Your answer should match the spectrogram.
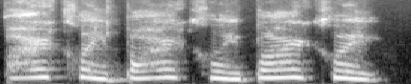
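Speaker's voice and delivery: high shrieking Barkley calls; imitated screaming fan. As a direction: shriek his name like a starstruck fan. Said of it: "some lady's screaming".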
